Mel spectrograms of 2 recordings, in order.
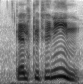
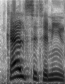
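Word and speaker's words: calcitonin: كالكيتونين اللي هو او الكالس، على فكره بتتنطق كالسيتونين صح برضو كده، واضح اهو.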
